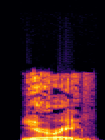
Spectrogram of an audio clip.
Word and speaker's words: Yuri: By contrast, the word for lily uses a short U sound, Yuri.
